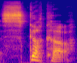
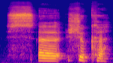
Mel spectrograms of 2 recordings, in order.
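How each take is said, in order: First: The word begins with an sk sound. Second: The word begins with an sh sound. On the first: It is read as the spelling looks. The speaker calls it wrong. "If you pronounce how it's written" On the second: It is said as in Old English. The speaker calls it right. "in Old English, the S and the C make a sh sound"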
